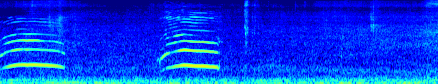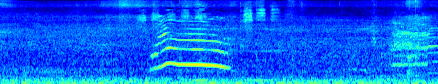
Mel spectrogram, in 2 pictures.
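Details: Stray cats on the street contesting an angry white cat's territory; three loud, arched meows, each under a second and spaced a few seconds apart, with a faint fourth at the end over a low background rumble.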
